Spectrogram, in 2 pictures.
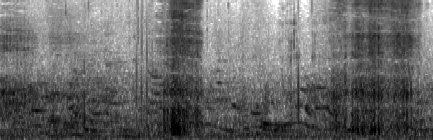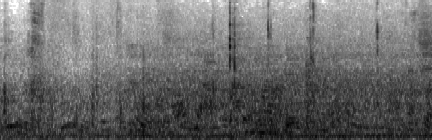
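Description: Jjamppong noodles slurped from the bowl: a short slurp about two seconds in, then a longer, louder one around three and a half to four seconds in, over faint background voices and a low steady hum.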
